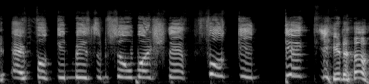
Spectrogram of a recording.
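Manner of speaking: put-on New York accent, pitched way up. Retelling how a guy talked about his dead friend, in a New York accent. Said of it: "he talked like he's from New York".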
